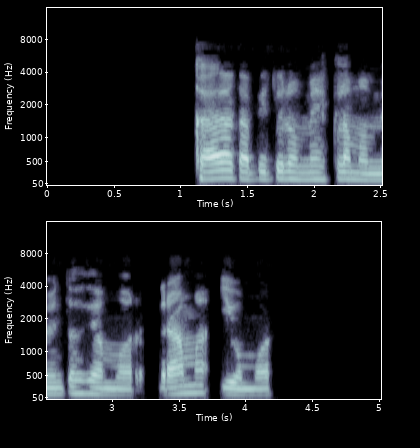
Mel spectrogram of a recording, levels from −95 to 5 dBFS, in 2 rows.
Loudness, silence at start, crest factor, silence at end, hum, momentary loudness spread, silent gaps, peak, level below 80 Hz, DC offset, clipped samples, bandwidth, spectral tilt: -18 LUFS; 1.1 s; 18 dB; 0.85 s; none; 8 LU; 3.26-3.34 s, 3.74-3.80 s; -2 dBFS; -62 dBFS; under 0.1%; under 0.1%; 7 kHz; -8.5 dB/octave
